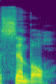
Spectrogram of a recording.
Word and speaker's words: symbol: The bald eagle is a cymbal. That's spelled S-Y-M-B-O-L. But there is also an object used in music called a cymbal.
